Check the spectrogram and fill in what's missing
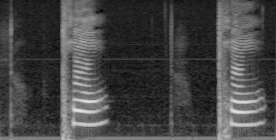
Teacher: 有機音の方は発音するとき息が強く出る子音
